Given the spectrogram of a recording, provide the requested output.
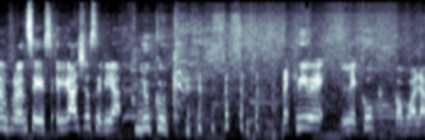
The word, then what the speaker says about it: Le Coq: El gallo sería Luk Cook. Se escribe Lecook como la marca, así que no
